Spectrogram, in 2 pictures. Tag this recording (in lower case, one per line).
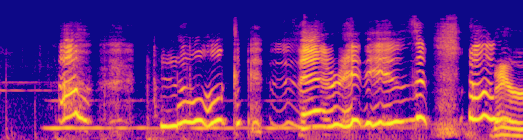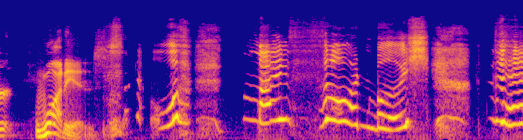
speech
music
